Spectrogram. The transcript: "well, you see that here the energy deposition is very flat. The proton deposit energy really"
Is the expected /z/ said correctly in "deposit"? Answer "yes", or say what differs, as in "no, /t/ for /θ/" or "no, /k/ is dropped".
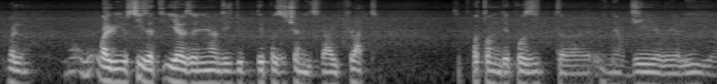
yes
